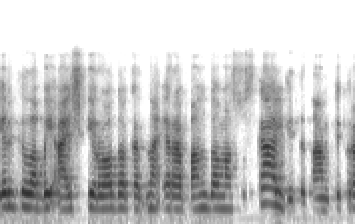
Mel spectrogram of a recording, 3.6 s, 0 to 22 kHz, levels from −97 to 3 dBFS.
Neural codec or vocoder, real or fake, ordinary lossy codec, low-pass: none; real; Opus, 16 kbps; 10.8 kHz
